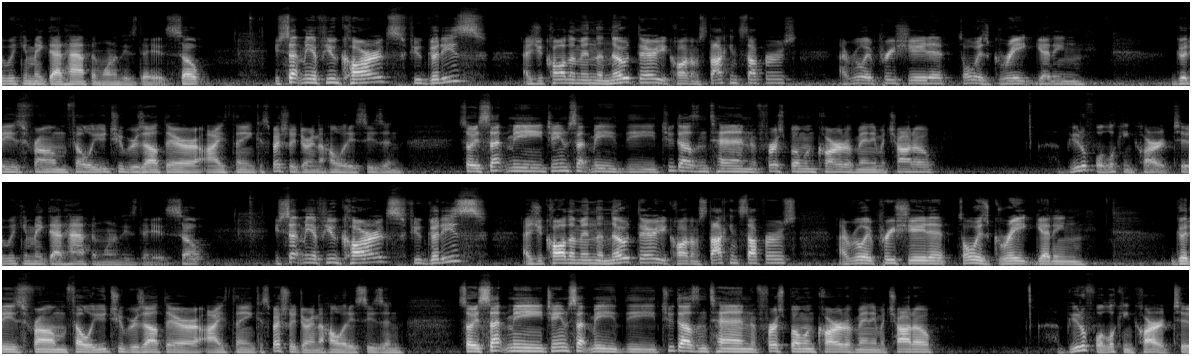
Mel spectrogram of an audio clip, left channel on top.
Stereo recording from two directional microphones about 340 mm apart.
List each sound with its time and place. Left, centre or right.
0.0 s speech: centre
